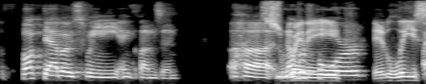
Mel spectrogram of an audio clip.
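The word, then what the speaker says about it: Swinney: Alabama number three uh Dabo Sweeney and Clemson uh at least I think you're gonna I said swimming I said it's Sweeney I thought it was sweet I think I'm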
